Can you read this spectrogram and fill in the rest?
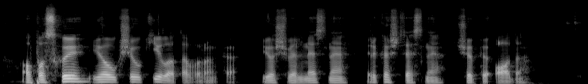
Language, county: Lithuanian, Vilnius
